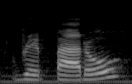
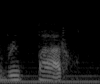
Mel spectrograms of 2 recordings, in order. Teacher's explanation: el acento está en la última sílaba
